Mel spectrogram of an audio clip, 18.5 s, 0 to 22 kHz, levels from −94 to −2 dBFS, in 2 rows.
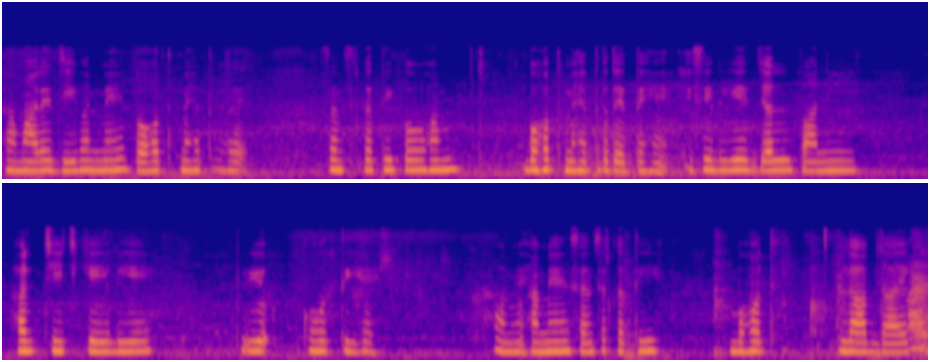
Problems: constant background noise, background conversations at intervals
